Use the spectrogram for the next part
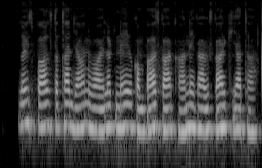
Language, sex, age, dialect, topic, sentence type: Hindi, male, 18-24, Awadhi Bundeli, agriculture, statement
